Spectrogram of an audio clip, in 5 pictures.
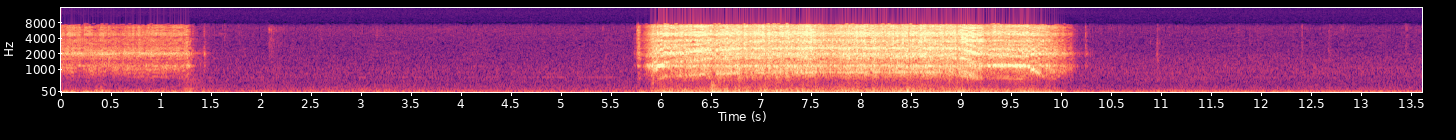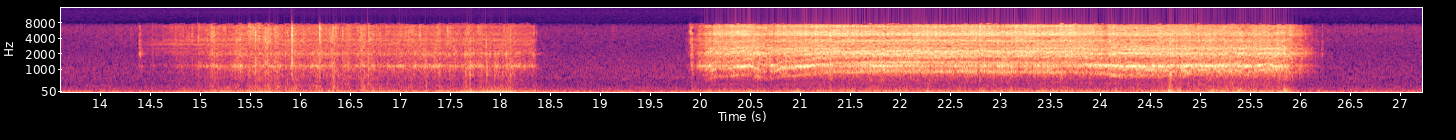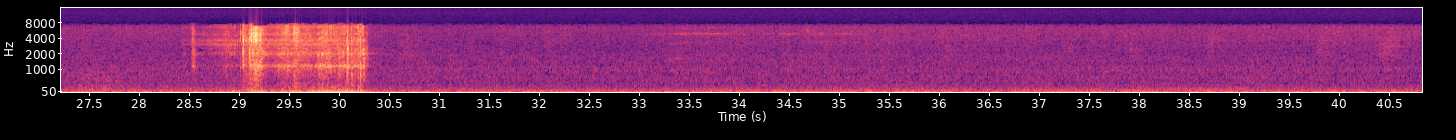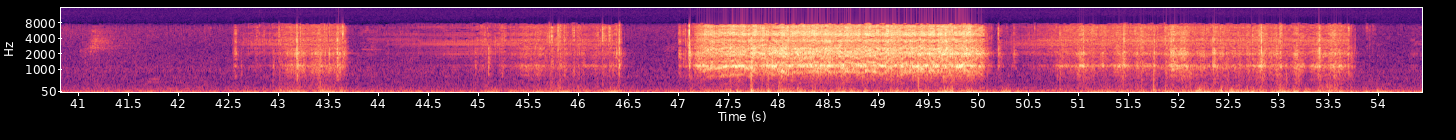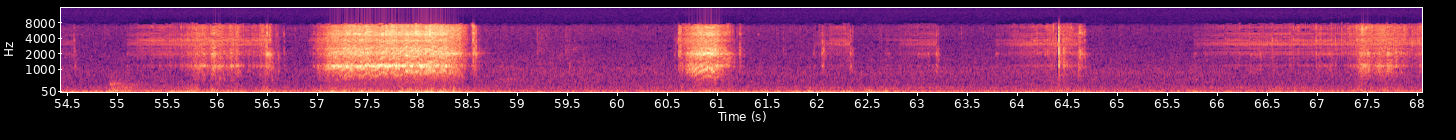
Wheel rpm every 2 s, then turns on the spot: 20, 0, 20, 210, 160, 10, 0, 10, 20, 20, 100, 110, 80, 0, 10, 0, 0, 0, 0, 0, 0, 10, 0, 40, 100, 20, 20, 0, 50, 10, 10, 0, 0, 0.
14-18 28-30 50-54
